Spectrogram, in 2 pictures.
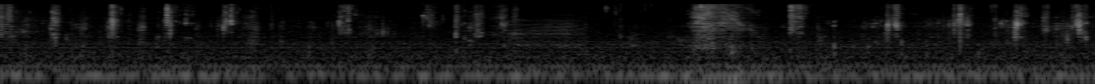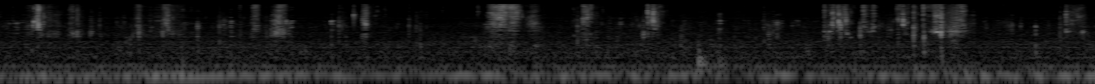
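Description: A person chewing a mouthful of rice and konjac noodles close to the microphone, with many small wet mouth clicks and smacks scattered throughout.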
